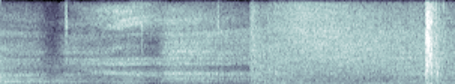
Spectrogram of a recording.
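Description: A person's breathy gasp, with a low hum coming in about halfway through.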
